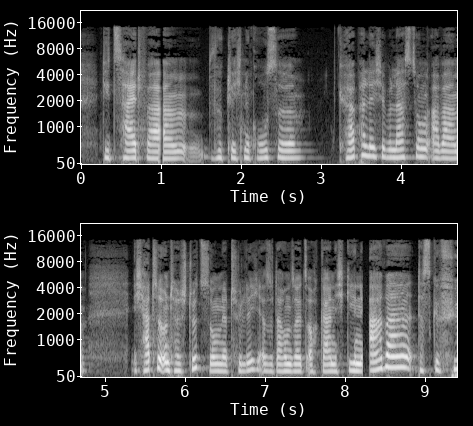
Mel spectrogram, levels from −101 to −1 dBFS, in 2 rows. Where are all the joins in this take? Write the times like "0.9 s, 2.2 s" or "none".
8.2 s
